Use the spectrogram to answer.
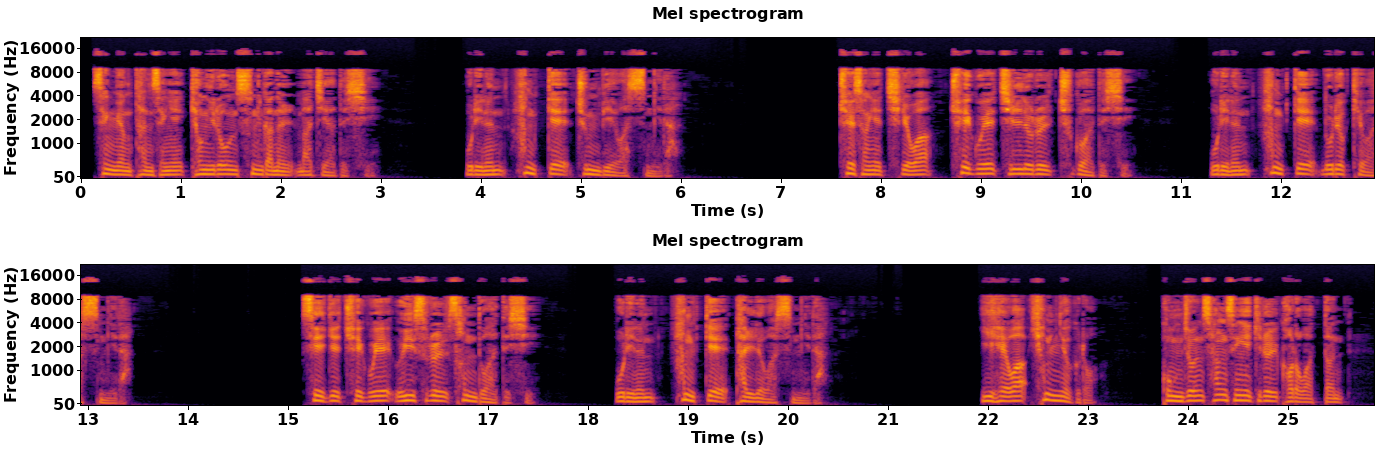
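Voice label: Korean, male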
